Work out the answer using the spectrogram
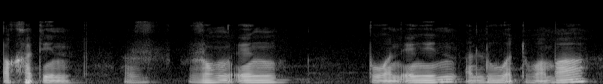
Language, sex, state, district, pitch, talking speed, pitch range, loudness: Mizo, male, Mizoram, Aizawl, 95 Hz, 120 wpm, 85-100 Hz, -21 LUFS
